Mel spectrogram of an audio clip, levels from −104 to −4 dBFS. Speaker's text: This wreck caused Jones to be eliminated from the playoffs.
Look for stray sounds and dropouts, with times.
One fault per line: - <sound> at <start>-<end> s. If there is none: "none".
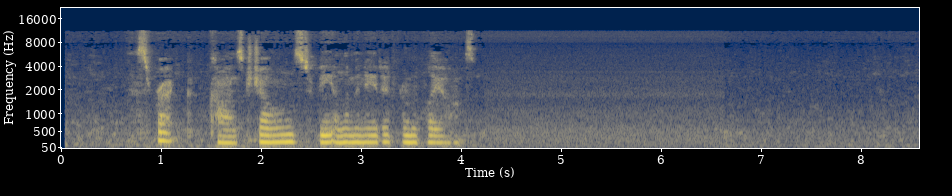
none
